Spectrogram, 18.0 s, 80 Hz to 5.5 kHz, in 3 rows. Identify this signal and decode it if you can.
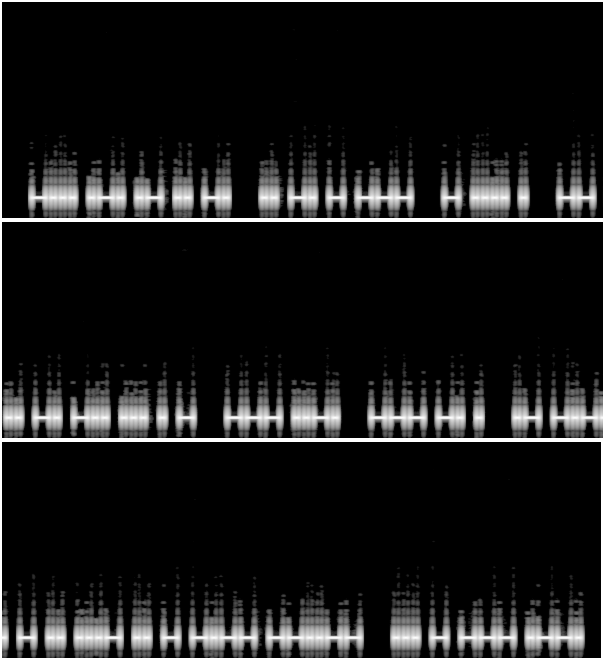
Morse code, heard as a keyed tone, about 25 wpm, 600 Hz. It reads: BRAIN INTO THE MINDSET OF ONE ACTIVITY, STOP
